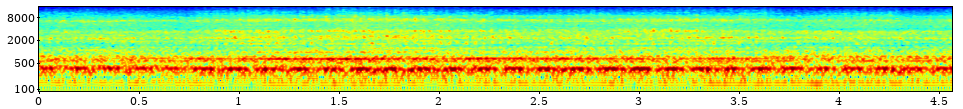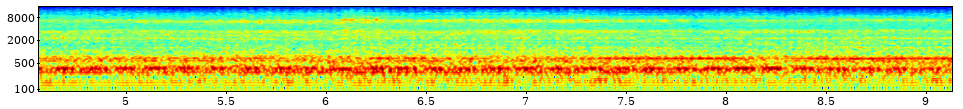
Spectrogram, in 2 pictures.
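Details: John Deere 2025R compact tractor driving a Tarter RT205 rototiller after its seized top gearbox (oil leaked out) was replaced. Steady, even drone with tines churning soil and no knocking or grinding; running smoothly.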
